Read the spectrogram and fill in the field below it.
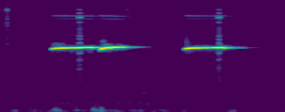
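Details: ['Purple-throated euphonia (fim-fim) singing: a long, thin, steady whistle near one high pitch that breaks into a second note, followed after a pause by another shorter level whistle.']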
